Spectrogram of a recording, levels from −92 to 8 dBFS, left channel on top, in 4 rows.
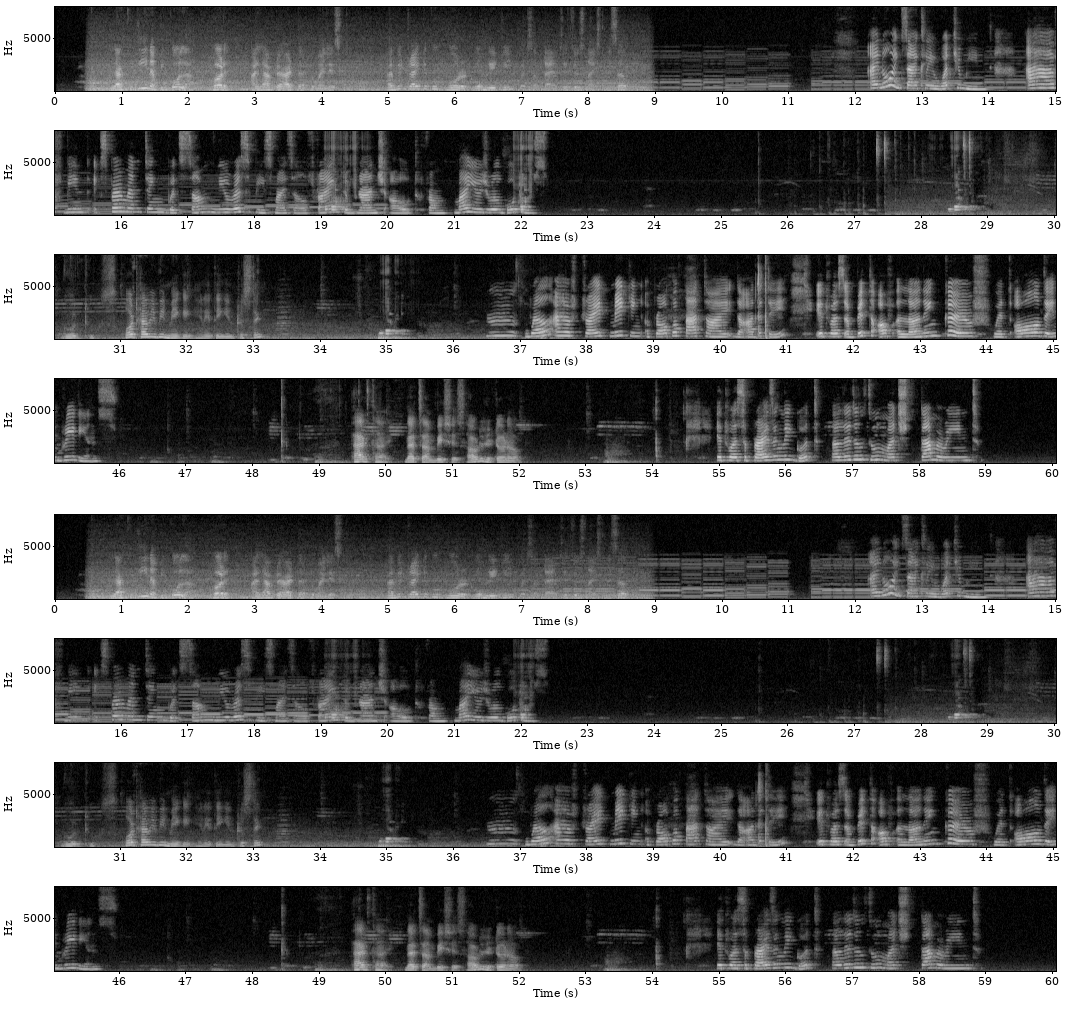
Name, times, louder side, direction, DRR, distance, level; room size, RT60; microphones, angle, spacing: voice 1, 0.4-9.0 27.6-28.4 29.0-34.9 35.6-36.2 48.3-48.4 48.8-48.9 49.5-52.1, left 2 dB, 25° left, 0.3 m, -27 dB
sound 1, 6.6-11.0 11.3-16.2 16.5-20.0, right 4 dB, 55° right, 0.7 m, -41 dB
voice 2, 12.2-22.4 25.2-25.3 27.0-27.3 28.4-28.9 30.1-30.2 34.9-35.4 36.5-45.9 47.4-47.5 48.4-48.6 48.9-49.3 53.3-53.6 54.5-56.4 56.7-58.9, left 6 dB, 75° left, 0.5 m, -27 dB
3.3 x 3.2 x 2.3 m
head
